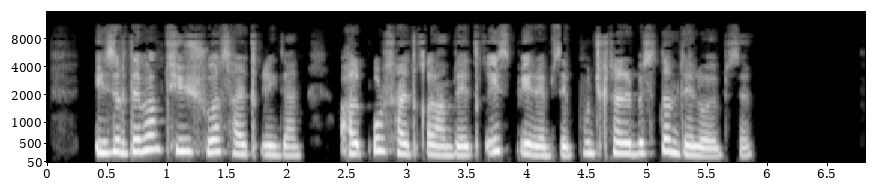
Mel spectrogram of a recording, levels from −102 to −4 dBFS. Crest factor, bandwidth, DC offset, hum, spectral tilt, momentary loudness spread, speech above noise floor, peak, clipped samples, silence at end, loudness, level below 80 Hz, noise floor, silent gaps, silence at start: 16 dB; 11.5 kHz; under 0.1%; none; -4.5 dB/octave; 9 LU; over 75 dB; 0 dBFS; under 0.1%; 0.95 s; -15 LUFS; -68 dBFS; under -90 dBFS; 2.39-2.44 s; 0.4 s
